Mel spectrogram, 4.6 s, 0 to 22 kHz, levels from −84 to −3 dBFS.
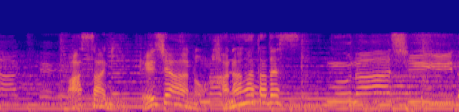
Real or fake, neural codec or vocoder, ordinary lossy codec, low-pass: real; none; none; 7.2 kHz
